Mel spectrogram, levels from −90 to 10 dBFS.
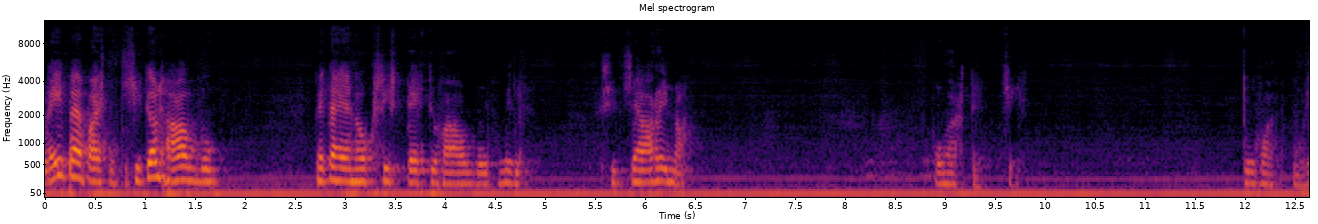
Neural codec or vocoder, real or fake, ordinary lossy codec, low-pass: codec, 24 kHz, 3 kbps, HILCodec; fake; none; none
